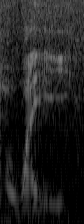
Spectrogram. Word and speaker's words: Hawaii: When I was walking into the gymnasium for the first assembly in Hawaii, that's how you pronounce it. The W is like a V.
